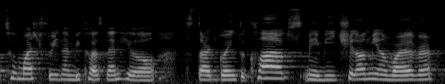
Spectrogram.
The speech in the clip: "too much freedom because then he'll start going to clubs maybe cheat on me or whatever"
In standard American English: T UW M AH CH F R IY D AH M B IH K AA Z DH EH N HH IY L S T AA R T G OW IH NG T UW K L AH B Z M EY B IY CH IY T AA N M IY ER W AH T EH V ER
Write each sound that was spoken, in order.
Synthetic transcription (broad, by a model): T UW M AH CH F R IY D AH M B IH K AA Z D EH N HH IY L S T AA R T G OW IH NG T UW K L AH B S M EY B IY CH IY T AA N M IY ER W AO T EH V ER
